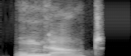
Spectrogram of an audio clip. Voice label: "umlaut", Indian

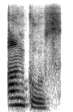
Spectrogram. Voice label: "uncouth", Indian

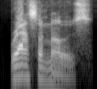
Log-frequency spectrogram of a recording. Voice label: "racemose", American

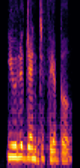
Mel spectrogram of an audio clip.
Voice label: "unidentifiable", Indian

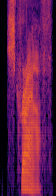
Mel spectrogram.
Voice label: "strafe", American

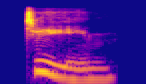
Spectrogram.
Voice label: "team", Indian

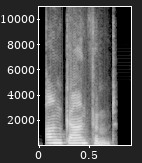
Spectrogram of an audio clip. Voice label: "unconfirmed", Indian

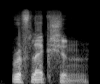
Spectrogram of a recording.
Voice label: "reflection", British

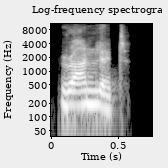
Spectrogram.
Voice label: "runlet", Indian

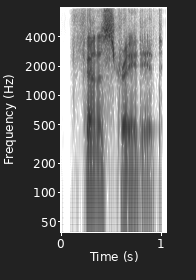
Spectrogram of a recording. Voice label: "fenestrated", American

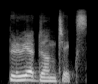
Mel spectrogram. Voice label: "Periodontics", Indian; Dictionary

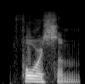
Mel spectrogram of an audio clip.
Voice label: "foursome", American

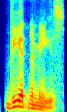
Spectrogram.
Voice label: "Vietnamese", American

